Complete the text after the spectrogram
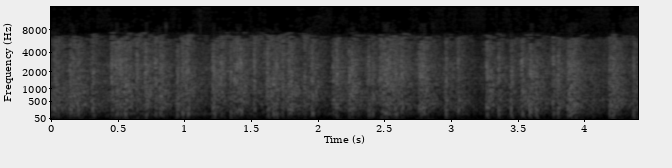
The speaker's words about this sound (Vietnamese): nói vậy là quý vị cũng đã hiểu rằng là cái tiếng pháo của chúng ta đã không còn, lâu lắm rồi không nghe tiếng pháo tại Việt Nam. Thì bây giờ chúng ta sẽ được nhắc lại cái tục đốt pháo trong cái đêm giao thừa như thế nào nha thưa quý vị.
